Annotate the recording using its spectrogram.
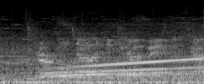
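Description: Slot machine win sound effect: an electronic tone with several parallel pitches gliding steadily upward, starting about half a second in and running just past the end, while the big-win meter counts up. Machine music plays underneath.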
